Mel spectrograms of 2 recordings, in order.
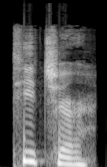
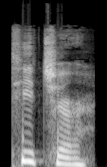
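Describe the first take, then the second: Both takes have the same delivery.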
